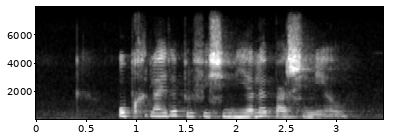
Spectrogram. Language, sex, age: Afrikaans, female, 19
